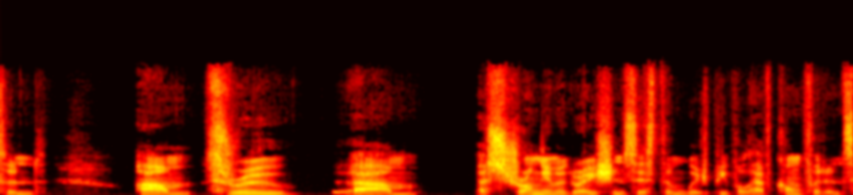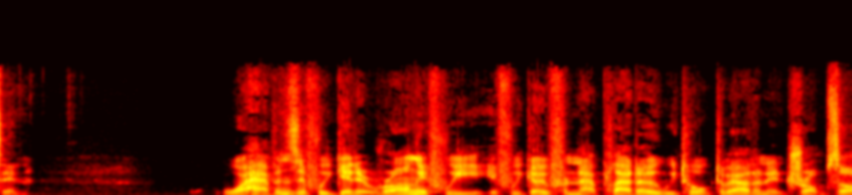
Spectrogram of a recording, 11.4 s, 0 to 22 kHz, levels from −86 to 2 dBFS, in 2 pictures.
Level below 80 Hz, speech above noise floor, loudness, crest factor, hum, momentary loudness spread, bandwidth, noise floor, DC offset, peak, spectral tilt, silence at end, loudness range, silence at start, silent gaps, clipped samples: -62 dBFS; 40 dB; -21 LUFS; 22 dB; none; 12 LU; 15.5 kHz; -63 dBFS; under 0.1%; -2 dBFS; -1 dB/octave; 0 s; 4 LU; 0 s; none; under 0.1%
